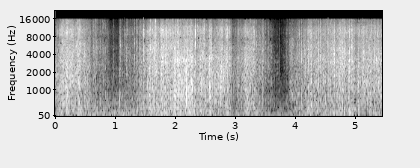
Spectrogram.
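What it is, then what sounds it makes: Dry oak leaves rustled by hand. Bare hands pat and rustle a loose pile of dry brown oak leaves on a wooden table, working them with fingers and palms. The result is a steady, bright, crisp crinkling with almost no low end, easing briefly around one second and again near four seconds before picking back up.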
